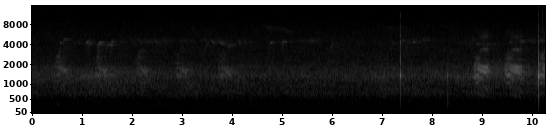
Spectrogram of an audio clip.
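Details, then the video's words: Hooded crow at Ljubljansko barje on 2 October 2023 gives harsh, hoarse caws in loose bursts about every second, louder near the end, over a steady background hiss with a couple of sharp clicks. "Corvus cornix SIVA VRANA"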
